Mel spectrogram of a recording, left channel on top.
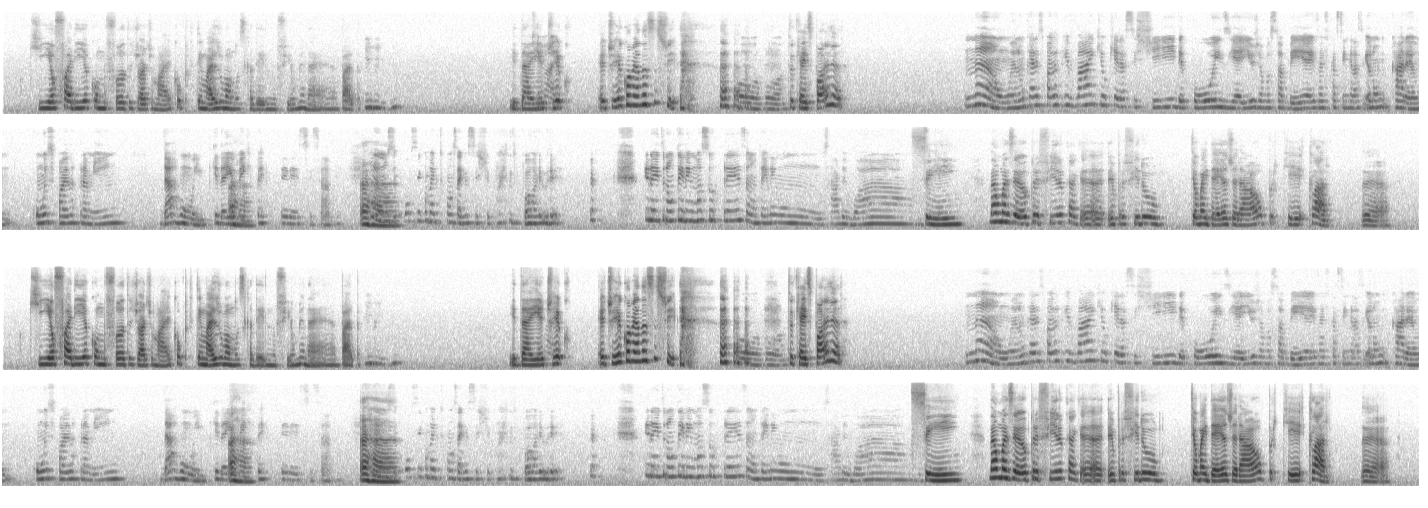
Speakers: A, on the right; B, on the left.
A: que eu faria como fã do George Michael, porque tem mais de uma música dele no filme, né, Bárbara?
B: Uhum.
A: E daí
B: Que
A: eu
B: mais?
A: te, reco- eu te recomendo assistir. <laughs>
B: Boa, boa.
A: Tu quer spoiler?
B: Não, eu não quero spoiler porque vai que eu queira assistir depois e aí eu já vou saber, aí vai ficar sem graça. Eu não, cara, eu- com spoiler pra mim dá ruim, porque daí
A: Aham,
B: eu meio que perco o interesse, sabe?
A: aham.
B: Cara, eu não sei, eu não sei como é que tu consegue assistir com <laughs> spoiler. Porque daí tu não tem nenhuma surpresa, não tem nenhum, sabe? Uau,
A: Sim.
B: isso aqui aconteceu.
A: Não, mas eu eu prefiro, ca- eh, eu prefiro ter uma ideia geral, porque, claro, eh,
